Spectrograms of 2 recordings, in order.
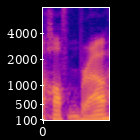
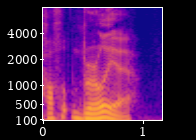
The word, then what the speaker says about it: Hofbräu: Before I went to Germany, it was I would call it the Hofbräu House, but it's got the umlauts above the A on the second A, so it's Hofbräu House. I believe I'm pronouncing that right now.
